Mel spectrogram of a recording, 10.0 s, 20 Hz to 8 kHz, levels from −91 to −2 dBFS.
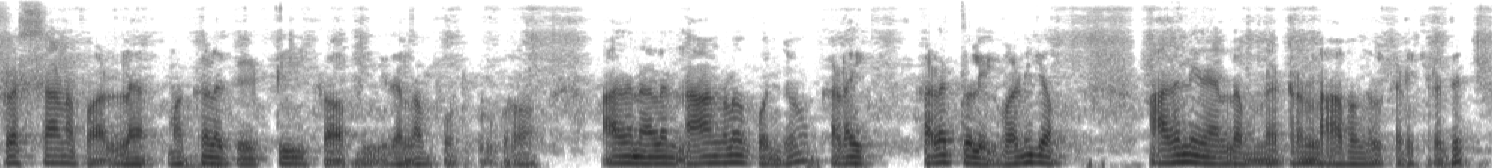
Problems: background sounds at intervals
